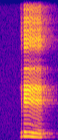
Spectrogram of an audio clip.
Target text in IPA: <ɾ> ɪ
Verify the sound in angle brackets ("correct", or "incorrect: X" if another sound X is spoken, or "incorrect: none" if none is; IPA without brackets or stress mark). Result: correct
